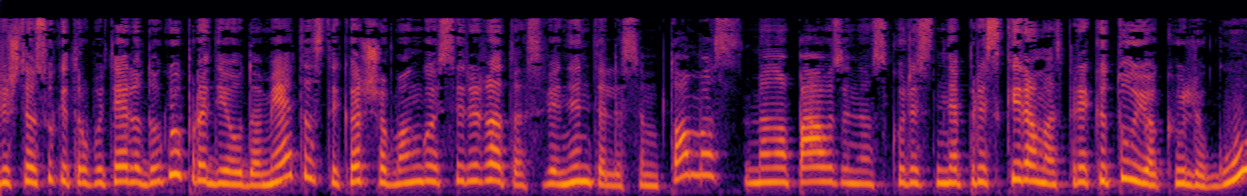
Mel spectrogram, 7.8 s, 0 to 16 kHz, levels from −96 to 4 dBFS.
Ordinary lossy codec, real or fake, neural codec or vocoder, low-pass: MP3, 48 kbps; real; none; 14.4 kHz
